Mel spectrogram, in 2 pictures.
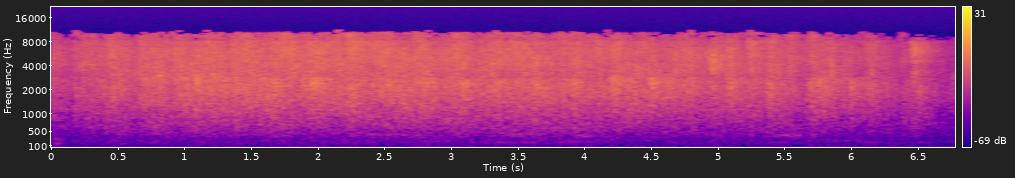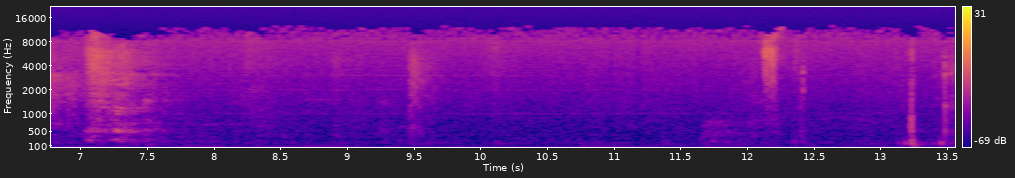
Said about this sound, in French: Accueillons et applaudissons M. Mike McKenzie.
